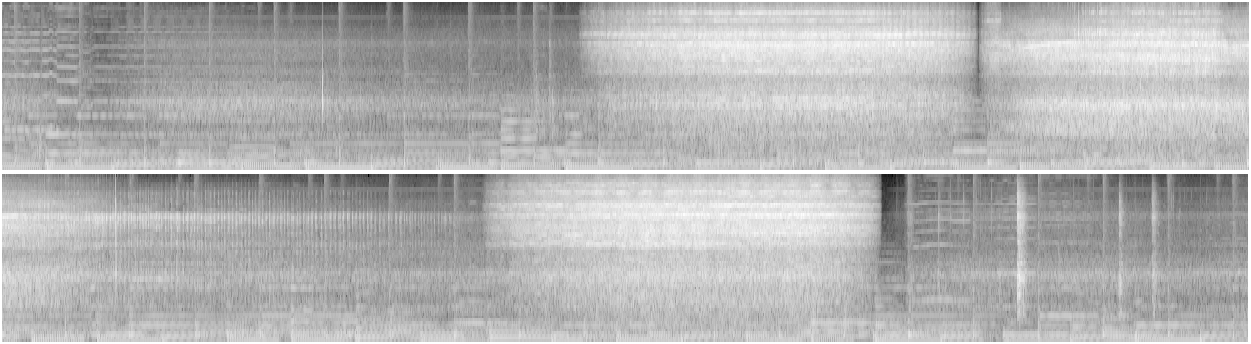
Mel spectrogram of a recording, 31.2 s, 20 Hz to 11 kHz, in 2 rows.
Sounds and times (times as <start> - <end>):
Power tool: 0.0 - 5.9, 7.2 - 26.6, 27.3 - 31.1.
